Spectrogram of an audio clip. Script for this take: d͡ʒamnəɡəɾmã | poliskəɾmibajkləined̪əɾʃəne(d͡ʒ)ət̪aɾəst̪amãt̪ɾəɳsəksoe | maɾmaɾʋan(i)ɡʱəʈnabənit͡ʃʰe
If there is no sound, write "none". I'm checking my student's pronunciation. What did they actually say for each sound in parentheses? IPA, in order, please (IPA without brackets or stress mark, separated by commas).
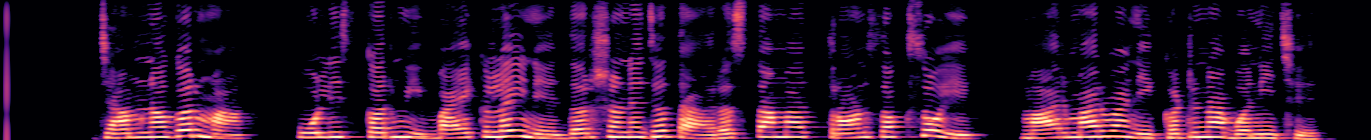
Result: d͡ʒ, i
